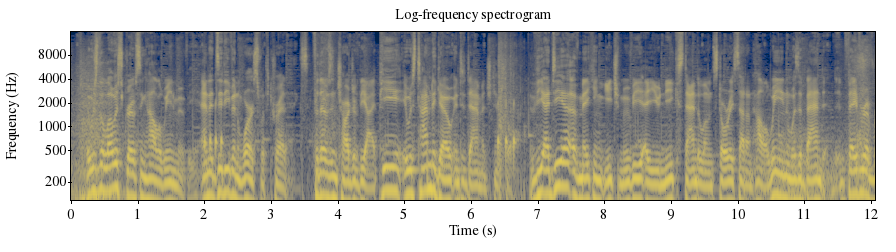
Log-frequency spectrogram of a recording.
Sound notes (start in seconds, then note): 6.4 bubbles popping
